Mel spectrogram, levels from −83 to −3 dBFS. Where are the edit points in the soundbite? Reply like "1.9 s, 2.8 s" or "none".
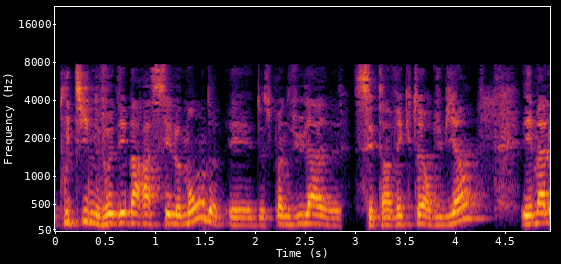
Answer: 2.9 s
